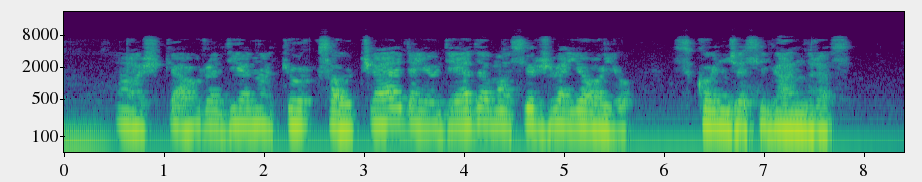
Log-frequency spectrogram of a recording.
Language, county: Lithuanian, Klaipėda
